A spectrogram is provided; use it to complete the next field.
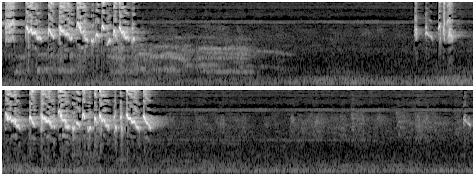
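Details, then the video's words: Lemon-bellied white-eye belting out strong, ringing song: quick runs of thin, high, zigzagging notes in two main bursts separated by a few seconds of faint murmuring, ending quiet. "Kecial Kuning joss gacor menggelegar tapi merdu"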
